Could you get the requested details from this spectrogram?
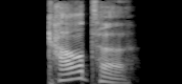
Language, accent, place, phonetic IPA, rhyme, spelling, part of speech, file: German, Germany, Berlin, [ˈkaʁtə], -aʁtə, karrte, verb, De-karrte.ogg
- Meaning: inflection of karren: 1. first/third-person singular preterite 2. first/third-person singular subjunctive II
